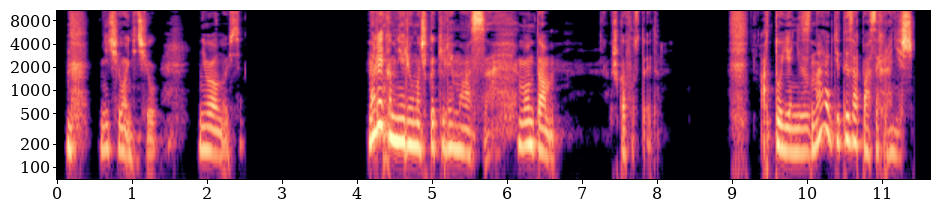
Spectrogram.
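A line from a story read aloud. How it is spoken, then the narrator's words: Snort. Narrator (Russian): фыркнула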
